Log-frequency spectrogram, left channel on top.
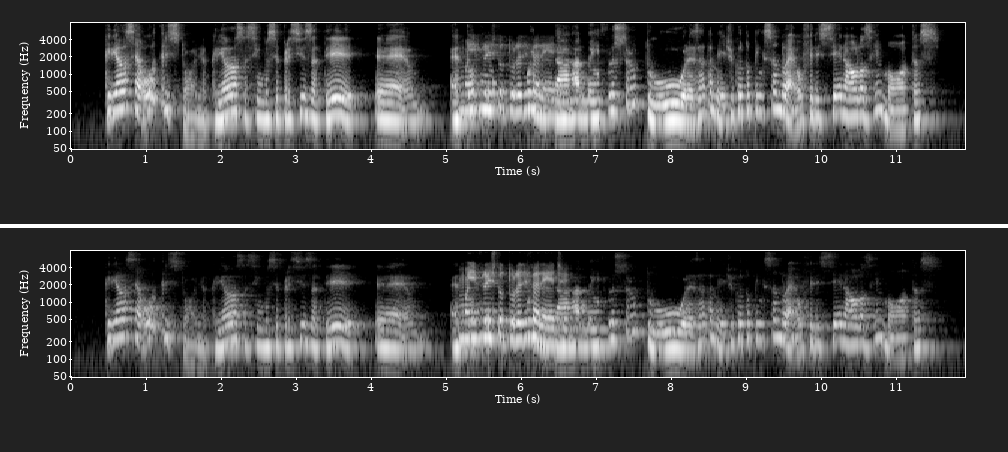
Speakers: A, on the left; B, on the right.
A: criança é outra história. Criança, assim, você precisa ter é, é
B: Uma
A: todo
B: infraestrutura
A: um
B: diferente.
A: cuidado, uma infraestrutura. Exatamente. O que eu estou pensando é oferecer aulas remotas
